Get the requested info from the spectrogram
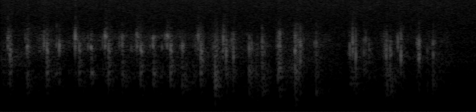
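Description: Faint, fast typing on a computer keyboard: a quick, continuous run of key clicks.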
